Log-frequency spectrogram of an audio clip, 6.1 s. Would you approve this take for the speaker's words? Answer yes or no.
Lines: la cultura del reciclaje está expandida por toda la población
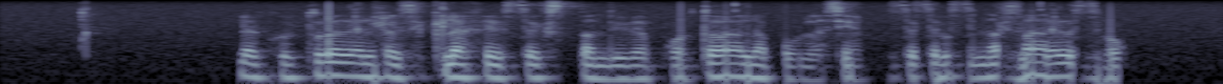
no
